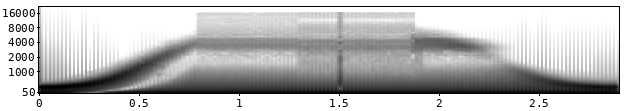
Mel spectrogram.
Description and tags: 79912 WAH-tooth OrganHF
hit, instrument, note, organ, syth, tone, wah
